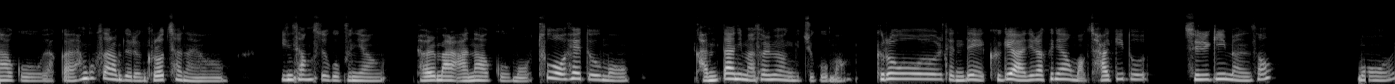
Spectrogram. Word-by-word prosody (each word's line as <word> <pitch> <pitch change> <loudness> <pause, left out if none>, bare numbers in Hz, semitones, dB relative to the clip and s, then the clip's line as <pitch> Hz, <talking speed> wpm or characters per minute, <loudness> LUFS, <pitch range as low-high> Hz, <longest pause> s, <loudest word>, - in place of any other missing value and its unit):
하고 175 -3 -3
약간 170 - -5
한국 275 +6 +1
사람들은 200 -10 0
그렇잖아요. 170 -6 -1 0.5
인상 220 +1 +2
쓰고 195 -5 -4
그냥 175 -2 -2 0.3
별말 190 +1 +3
안 170 0 +1
하고 180 -3 -2
뭐 150 -1 -4
투어 275 -5 +3
해도 250 -5 +2
뭐 175 -3 -3 0.7
간단히만 210 +3 +4
설명해 215 -4 0
주고 165 -1 -8
막 - - -7 0.3
그럴 250 -1 +2
텐데 205 -1 +1
그게 230 +4 +3
아니라 210 +1 +3
그냥 240 -1 +1
막 - - -4
자기도 225 +3 -2 0.4
즐기면서 225 0 0 0.9
뭐 190 +2 -4
205 Hz, 265 characters per minute, -23 LUFS, 180-235 Hz, 0.9 s, 간단히만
